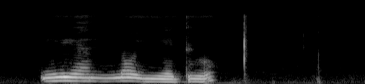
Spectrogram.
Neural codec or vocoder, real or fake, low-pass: codec, 44.1 kHz, 2.6 kbps, SNAC; fake; 10.8 kHz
